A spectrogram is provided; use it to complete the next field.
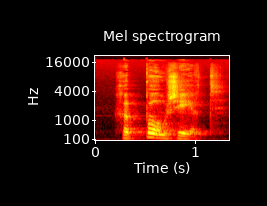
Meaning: past participle of poseren
- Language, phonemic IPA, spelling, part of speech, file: Dutch, /ɣəpoˈzert/, geposeerd, verb / adjective, Nl-geposeerd.ogg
